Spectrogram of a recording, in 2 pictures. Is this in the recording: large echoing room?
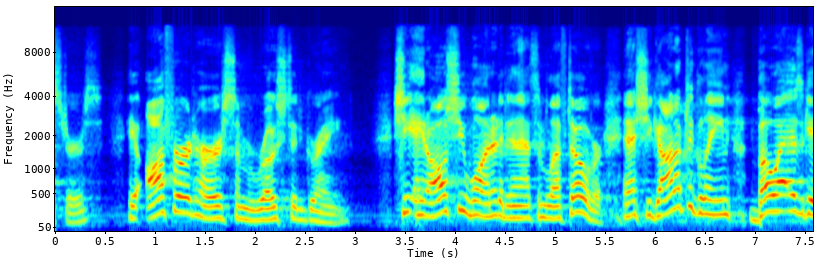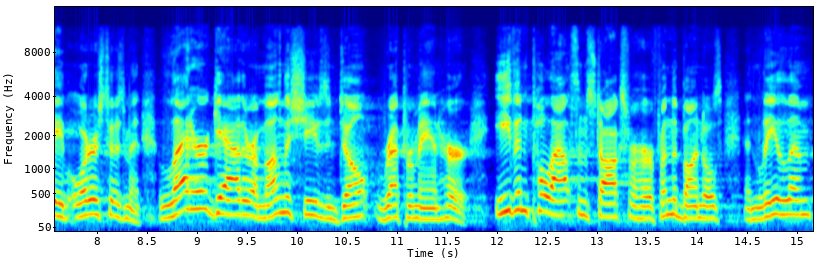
yes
